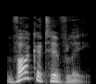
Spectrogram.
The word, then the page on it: vocatively: British English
